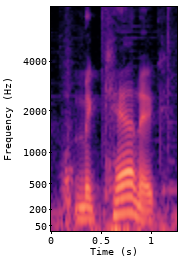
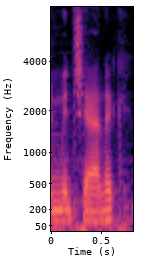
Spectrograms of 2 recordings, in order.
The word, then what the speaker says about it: mechanic: Когда буквы CH не всегда произносятся как Ч, а в некоторых случаях как К. Как в словах, например, mechanic, а не mechanic.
